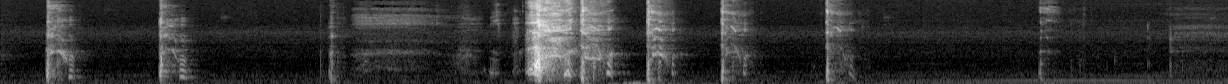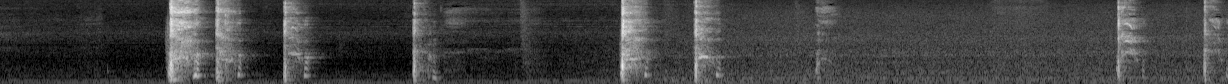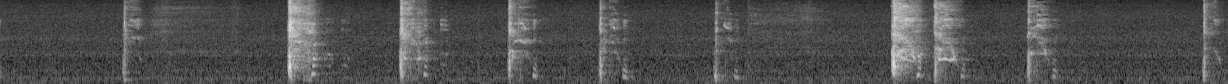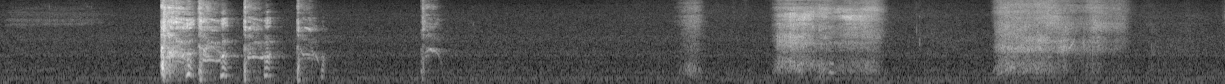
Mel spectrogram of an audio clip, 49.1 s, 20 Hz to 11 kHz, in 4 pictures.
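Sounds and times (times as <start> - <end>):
man coughing: 5.3 - 7.4, 18.5 - 19.6, 27.4 - 28.0, 33.5 - 34.3, 38.4 - 40.1.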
